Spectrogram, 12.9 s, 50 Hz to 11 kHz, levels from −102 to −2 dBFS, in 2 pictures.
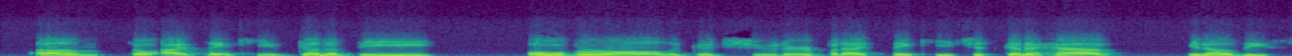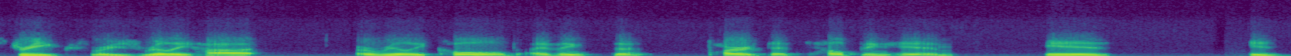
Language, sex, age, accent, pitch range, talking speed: English, male, 40-59, American, 120-155 Hz, 185 wpm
